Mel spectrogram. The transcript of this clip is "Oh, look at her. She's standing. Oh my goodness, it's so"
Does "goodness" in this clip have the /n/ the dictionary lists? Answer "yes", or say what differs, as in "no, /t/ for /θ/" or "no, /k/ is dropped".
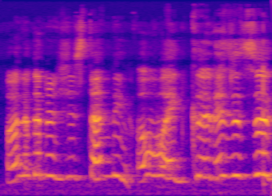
no, /n/ is dropped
